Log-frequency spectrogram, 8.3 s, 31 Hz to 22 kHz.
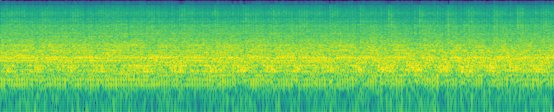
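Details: John Deere LA100 riding mower (5-speed transaxle), sat a long time with water in the tank and hard starting blamed on valves, now running off choke: steady, busy high-pitched run, no misses or knocks throughout; runs normally, though the spark plug is suspected to have failed.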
